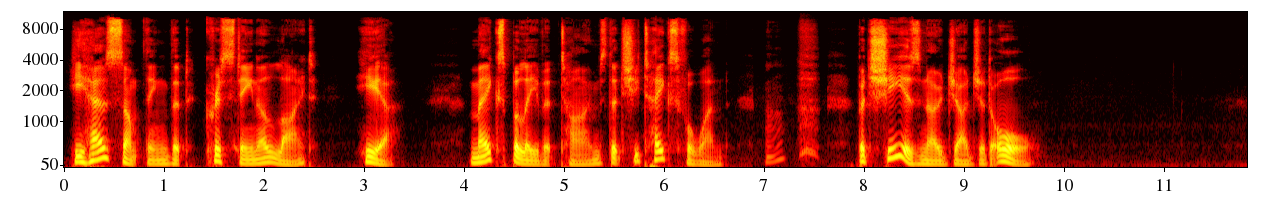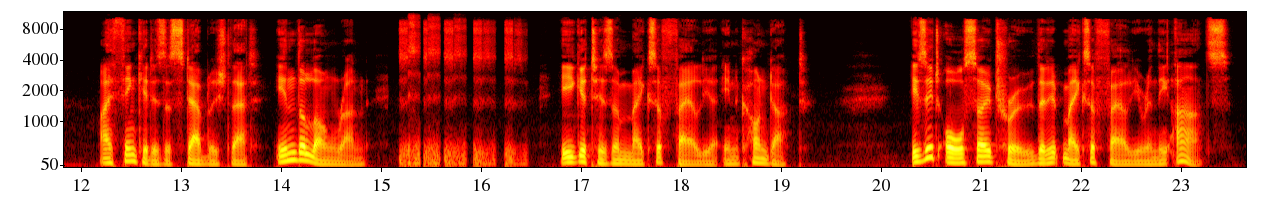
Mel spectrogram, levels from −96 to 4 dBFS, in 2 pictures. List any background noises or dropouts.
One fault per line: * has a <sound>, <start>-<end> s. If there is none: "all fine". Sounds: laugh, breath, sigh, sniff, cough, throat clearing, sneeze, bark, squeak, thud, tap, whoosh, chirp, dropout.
* has a breath, 7.0-7.6 s
* has a laugh, 15.2-16.5 s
